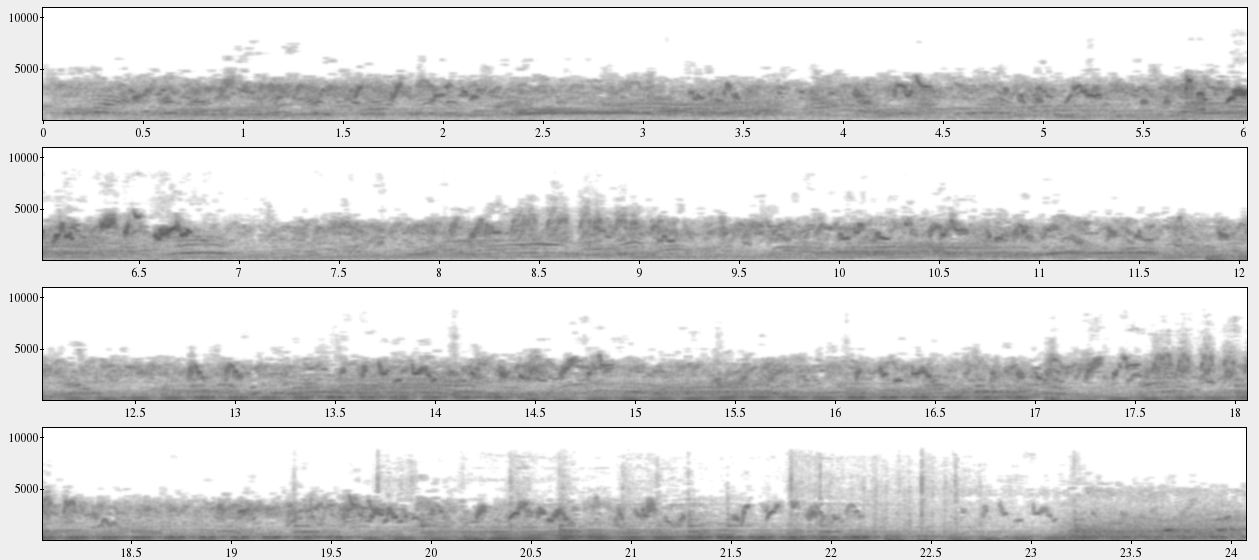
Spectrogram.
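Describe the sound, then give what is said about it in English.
Exotic birds sing at a marketplace bird singing competition, many overlapping chirps and whistles running steadily over a loud babble of crowd chatter. “In this marketplace, people have gathered to sell exotic birds, illegally captured in the rainforest, sold for the highest bid, and here, participating in a bird singing competition.”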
